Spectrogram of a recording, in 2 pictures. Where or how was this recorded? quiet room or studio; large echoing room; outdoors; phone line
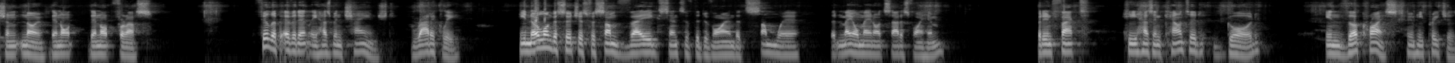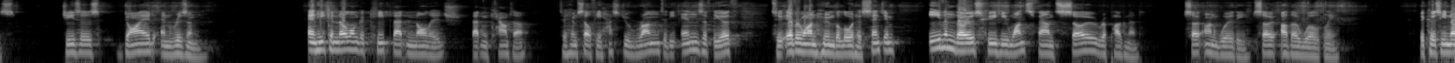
large echoing room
